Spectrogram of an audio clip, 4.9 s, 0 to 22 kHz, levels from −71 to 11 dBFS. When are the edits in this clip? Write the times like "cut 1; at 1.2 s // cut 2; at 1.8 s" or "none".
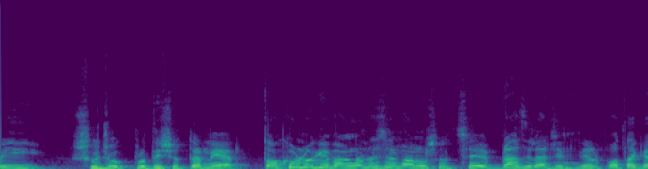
cut 1; at 1.9 s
